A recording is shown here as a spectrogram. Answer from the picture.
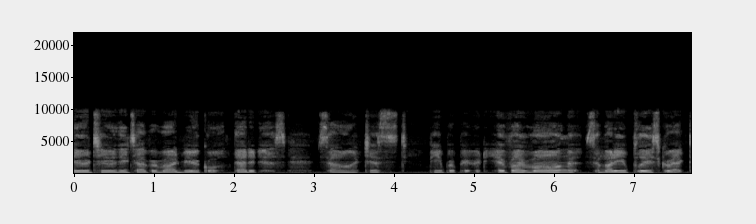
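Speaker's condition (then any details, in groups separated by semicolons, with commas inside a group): Cerebral palsy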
